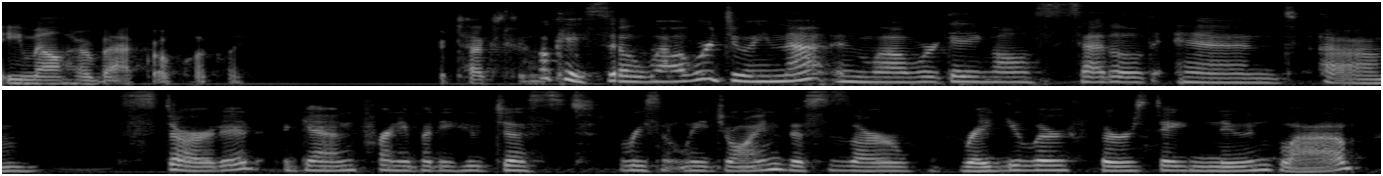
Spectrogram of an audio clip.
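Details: Adult woman speaking; normal speech.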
